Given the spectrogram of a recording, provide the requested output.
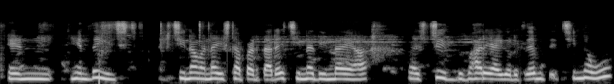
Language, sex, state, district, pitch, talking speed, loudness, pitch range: Kannada, female, Karnataka, Bellary, 260 Hz, 95 wpm, -17 LUFS, 245-275 Hz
